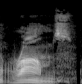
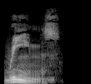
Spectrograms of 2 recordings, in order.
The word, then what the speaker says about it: Reims: The main city in the Champagne region is Reims, or as it's often pronounced in English, Reims.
